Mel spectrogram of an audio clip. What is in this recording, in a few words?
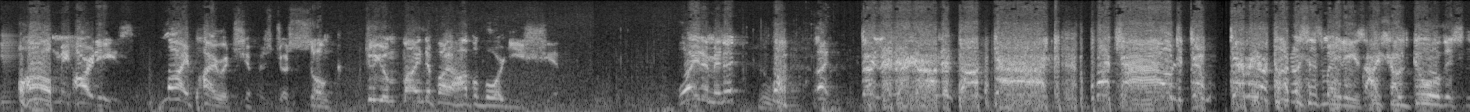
pirate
